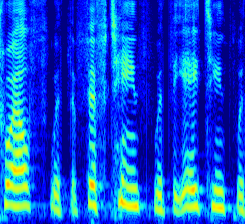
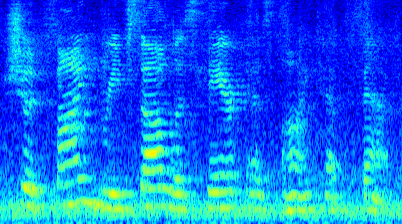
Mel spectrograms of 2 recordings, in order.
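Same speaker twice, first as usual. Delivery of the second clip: soft rereading; 10 dB quieter than usual. Acted. Teacher softly rereads the sonnet's end to the class, hushed. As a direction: read them almost under your breath.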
